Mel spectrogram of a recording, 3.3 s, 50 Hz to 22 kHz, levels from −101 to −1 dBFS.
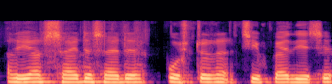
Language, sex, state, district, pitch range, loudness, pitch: Bengali, male, West Bengal, Jalpaiguri, 160-170 Hz, -15 LUFS, 165 Hz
